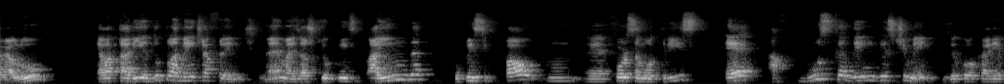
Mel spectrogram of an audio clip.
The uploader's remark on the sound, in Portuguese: Áudio Webinar.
